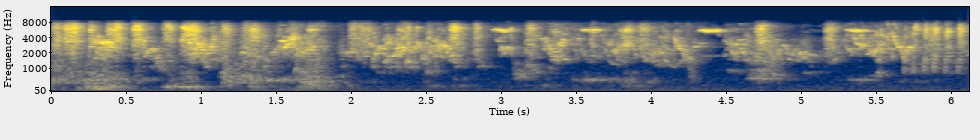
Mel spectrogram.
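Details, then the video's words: Colony of budgerigars in an aviary giving busy warbling chatter, bursts of harsh chirps and sharp whistled notes, loudest at the start and then easing into steadier twittering. "Budgie Talking Compilation"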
